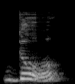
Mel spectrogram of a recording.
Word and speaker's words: though: Like OUGH, for example, in this word, though, it rhymes with go, right?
